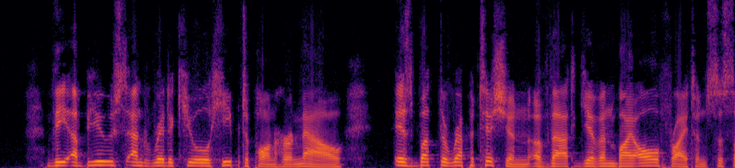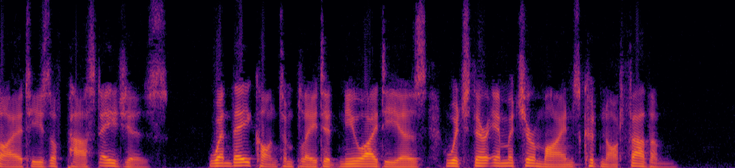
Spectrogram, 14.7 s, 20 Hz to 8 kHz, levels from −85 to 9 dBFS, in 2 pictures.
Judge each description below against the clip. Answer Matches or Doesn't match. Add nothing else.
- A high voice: Doesn't match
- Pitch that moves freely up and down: Matches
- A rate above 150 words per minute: Doesn't match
